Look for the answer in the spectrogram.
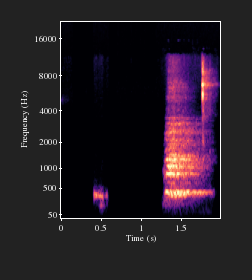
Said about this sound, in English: my dog is barking, so we're going to have to do something about that in a second.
